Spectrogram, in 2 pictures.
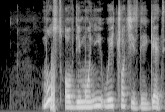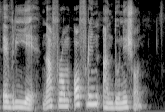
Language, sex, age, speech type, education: Nigerian Pidgin, male, 15-29, spontaneous, tertiary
